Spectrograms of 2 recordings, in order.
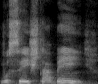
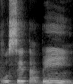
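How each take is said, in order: First: The verb is said in full, with every syllable. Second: The verb is shortened, losing its first syllable.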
